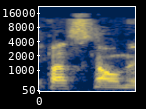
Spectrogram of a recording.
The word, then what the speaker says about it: Pascal: É, é Pascal, né? A, sua, a pronúncia Acho dele. Acho que sim. – Acho que sim. Procurei aqui e achei Pascal mesmo é, que é um dos novos queridinhos de Hollywood.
